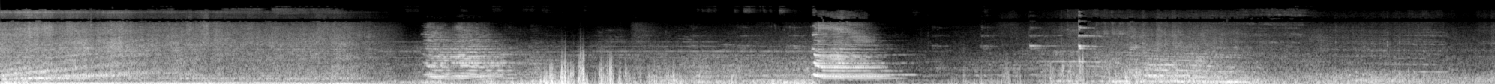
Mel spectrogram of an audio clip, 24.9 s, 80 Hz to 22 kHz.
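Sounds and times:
locomotive rumble and wheel noise: 0:00.0 - 0:24.9
train air horn blasts: 0:07.0 - 0:08.8, 0:13.5 - 0:15.4, 0:18.8 - 0:20.8.

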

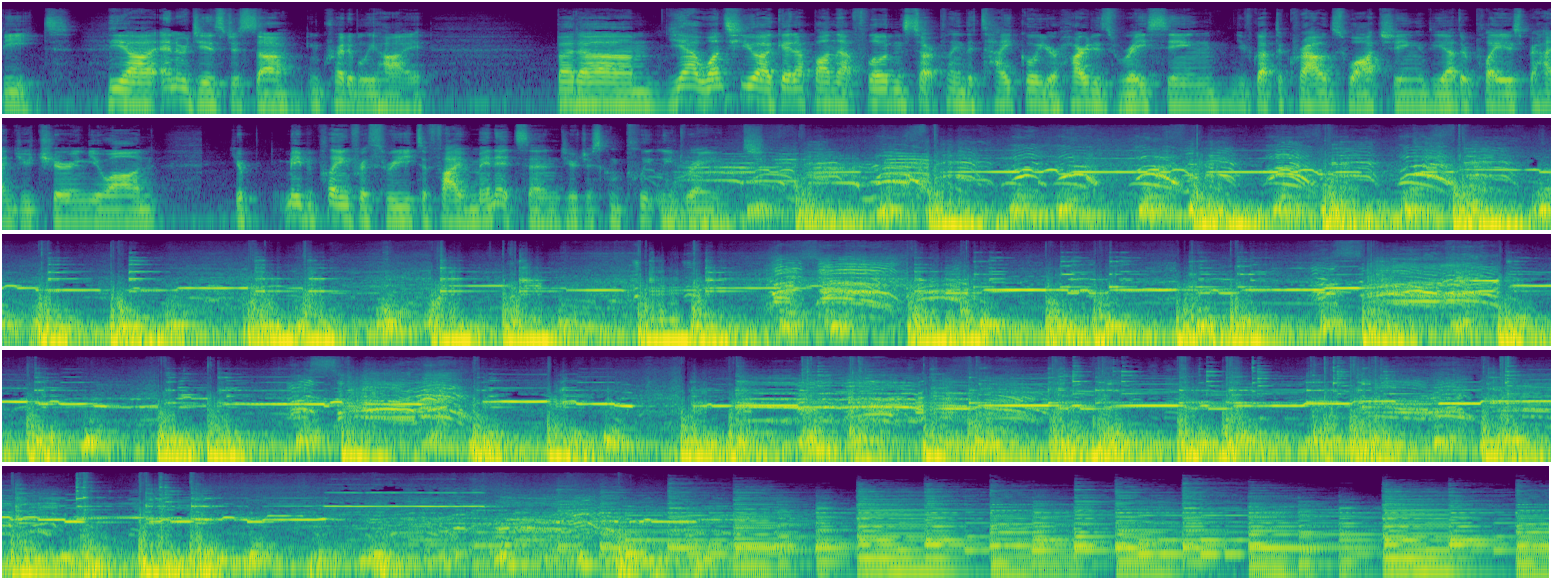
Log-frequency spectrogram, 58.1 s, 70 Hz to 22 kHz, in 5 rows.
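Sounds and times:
voices calling out: 0:16.5 - 0:23.6, 0:26.9 - 0:52.1
taiko drums pounding: 0:16.6 - 0:51.9
flute melody: 0:16.7 - 0:53.6.

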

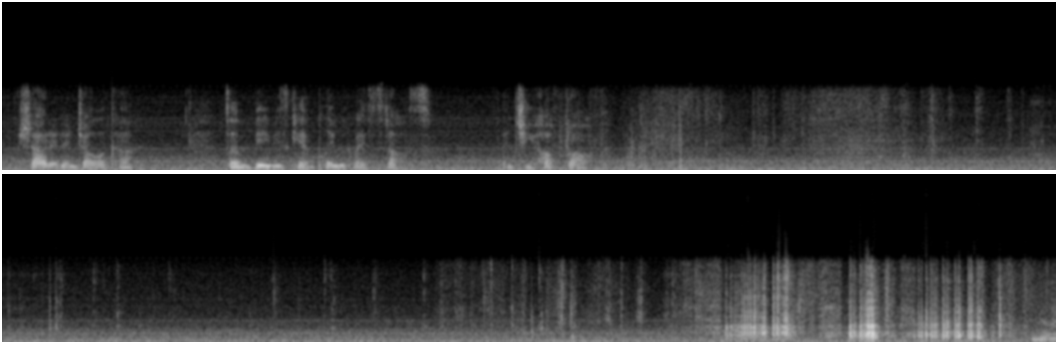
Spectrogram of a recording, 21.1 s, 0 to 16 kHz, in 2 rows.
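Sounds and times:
low background hum: 0:00.0 - 0:21.0
book being handled: 0:05.5 - 0:09.6, 0:14.9 - 0:21.0.

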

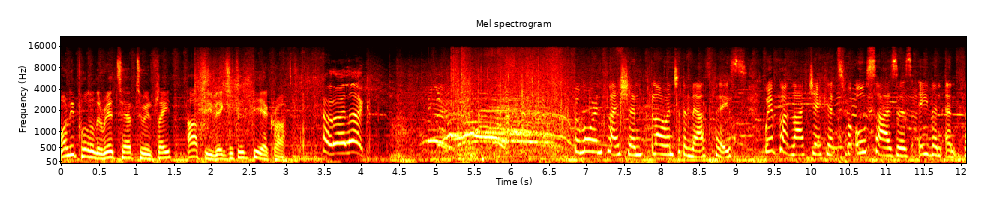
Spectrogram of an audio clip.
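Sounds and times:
background music: 0:00.0 - 0:12.0
people shouting whoops: 0:04.8 - 0:06.9.

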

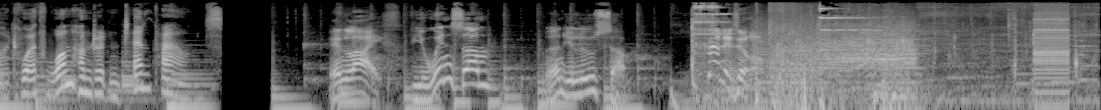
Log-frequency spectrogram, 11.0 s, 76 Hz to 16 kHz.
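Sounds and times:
game show buzzer: 0:10.4 - 0:10.8.

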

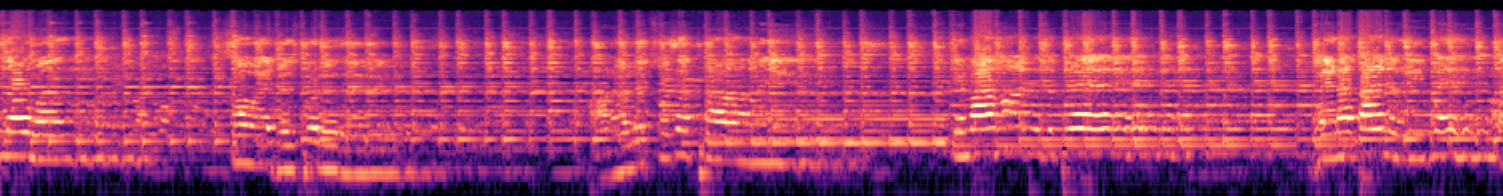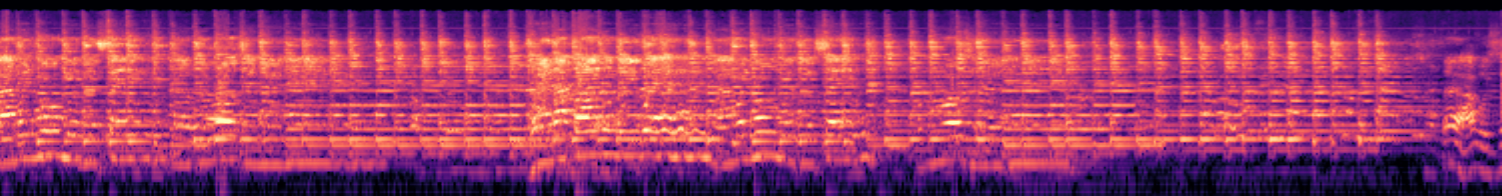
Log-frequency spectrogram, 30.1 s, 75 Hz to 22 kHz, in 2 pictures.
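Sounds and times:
strummed ukulele: 0:00.0 - 0:30.0.

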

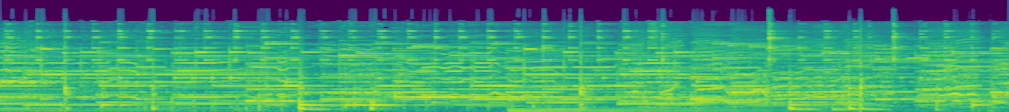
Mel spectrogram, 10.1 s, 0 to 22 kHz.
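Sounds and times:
gamelan metallophones and gong-chimes: 0:00.0 - 0:10.0.

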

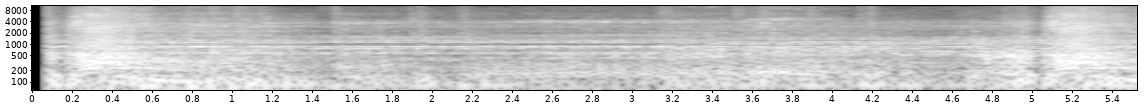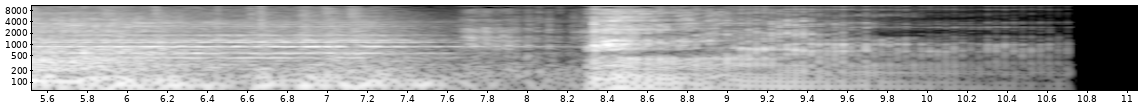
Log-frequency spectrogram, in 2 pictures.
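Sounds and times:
dramatic music: 0:00.1 - 0:09.4
big cat roar: 0:04.7 - 0:06.3, 0:07.7 - 0:10.8.

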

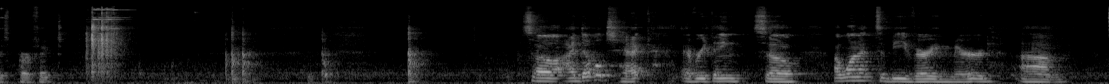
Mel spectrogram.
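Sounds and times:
metal tools clinking on wood: 0:00.8 - 0:01.4.

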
